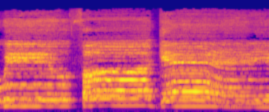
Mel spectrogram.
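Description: A group of harmony backing vocals sung a cappella, heard as the dry original recording without the room plugin: three sustained sung chords, the last sliding down in pitch about three seconds in and then held.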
